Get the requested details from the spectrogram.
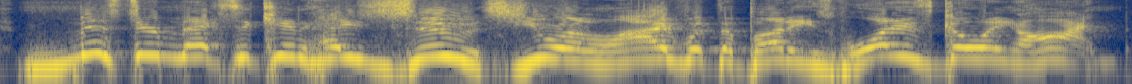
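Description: A man with an American accent speaks at a very slow pace in a high pitch, with lively intonation, very even loudness and hardly any pauses. Noticeable background noise runs behind him. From US South. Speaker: podcast host. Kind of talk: casual chat. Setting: studio.

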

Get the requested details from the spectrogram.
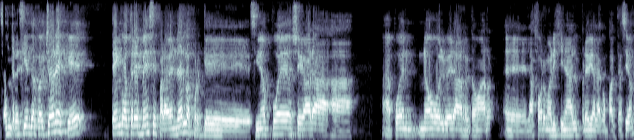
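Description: A man's medium-pitched voice, with ordinary pitch variation, unfolds at a very slow pace. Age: 30s. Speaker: entrepreneur, company CEO. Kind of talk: interview. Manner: halting, many repetitions.

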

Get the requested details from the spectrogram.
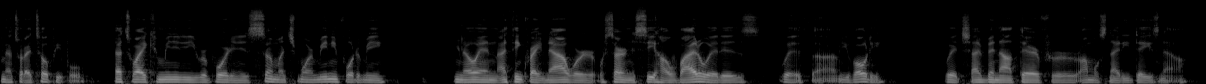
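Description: A man with an American accent, fairly low in pitch, fairly quick, flat and monotone, in a very clean recording with a silent background. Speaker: TV news reporter. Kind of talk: casual chat.

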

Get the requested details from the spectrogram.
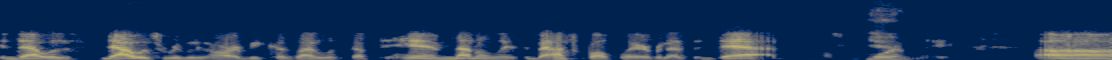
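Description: With an American accent, a man talks in a fairly low pitch with ordinary pitch variation. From upstate New York. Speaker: podcast guest, father. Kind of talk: casual interview. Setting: video call.

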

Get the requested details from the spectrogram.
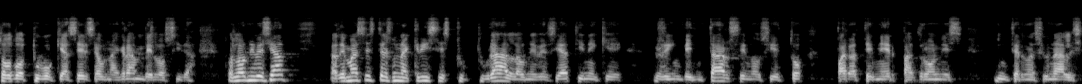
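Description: At a fairly quick pace, the speaker uses a plain, everyday voice with ordinary pitch variation. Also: man, medium pitch for a man, dry, close sound with no echo. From Bolivia, Villazón. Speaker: economist and professor. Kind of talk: interview.

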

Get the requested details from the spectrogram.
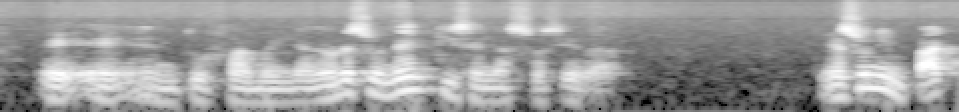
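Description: A man with vocal fry, very wide pitch swings and a fairly quick pace. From Mexico, Nuevo Laredo, Tamaulipas. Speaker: business coordinator and entrepreneurship adviser. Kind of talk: casual interview chat.

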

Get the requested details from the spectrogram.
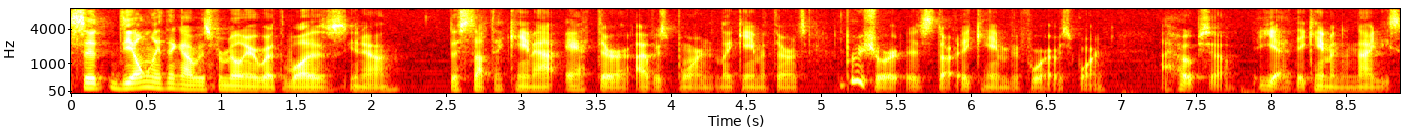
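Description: A man with a very deep, low pitch and an American accent speaks very fast with lively intonation. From New Jersey. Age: 30s. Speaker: podcast host. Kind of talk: casual chat.

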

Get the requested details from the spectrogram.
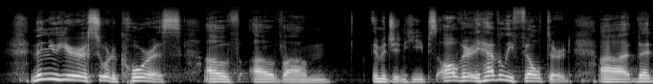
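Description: Speaking at a moderate pace, a man uses a medium pitch and a dark, mellow tone. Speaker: podcast host, musicologist. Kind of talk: lecture. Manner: draws out syllables while searching for words.

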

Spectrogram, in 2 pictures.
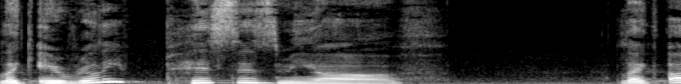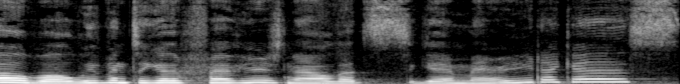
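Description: In a non-native accent, a woman speaks fairly slowly with a fairly high pitch, a dark, mellow tone and lively intonation. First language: not English. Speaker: podcast co-host. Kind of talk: casual chat.

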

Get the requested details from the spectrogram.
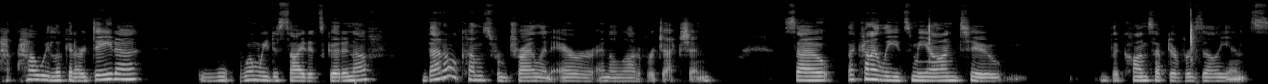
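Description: In a very clean recording with a silent background, a woman with an American accent speaks at a moderate pace and medium pitch with ordinary pitch variation, in a normal speaking voice. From United States. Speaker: chemistry academic. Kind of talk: interview.

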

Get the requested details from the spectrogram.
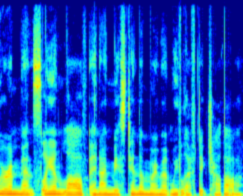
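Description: A woman speaks very fast in an Australian accent. The sound is dry and close with no echo, and the recording is very clean with a silent background. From Australia, south coast of New South Wales. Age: 20s. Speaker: life coach and podcaster. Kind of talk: solo monologue, personal storytelling. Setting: spare bedroom at home.

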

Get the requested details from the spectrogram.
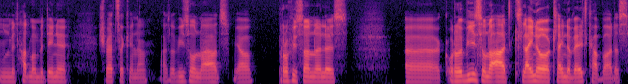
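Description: Very clean and set against a silent background, the recording has a man speaking at a moderate pace. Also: medium pitch for a man, fairly even intonation. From Bavaria, Germany. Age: 20s. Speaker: podcast host, amateur ski racer. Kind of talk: casual monologue. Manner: casual, hesitant with fillers.

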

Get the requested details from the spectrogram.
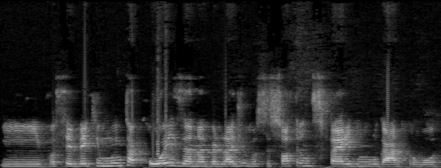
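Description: Against audible room echo, a woman speaks at a fairly high pitch in a flat, monotone intonation. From Brazil. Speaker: anesthesiologist. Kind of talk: casual interview.

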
